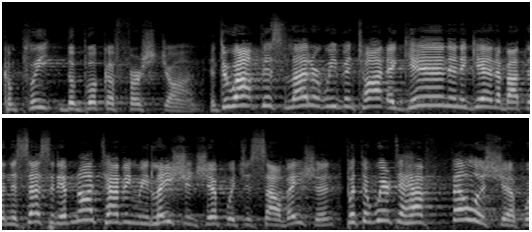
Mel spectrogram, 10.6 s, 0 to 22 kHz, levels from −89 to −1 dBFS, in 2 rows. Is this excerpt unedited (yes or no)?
no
